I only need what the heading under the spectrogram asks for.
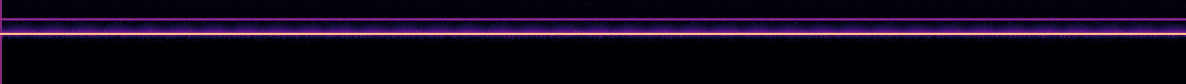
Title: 🔊 Tinnitus Sound Effects: What It's Like to Suffer from Tinnitus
